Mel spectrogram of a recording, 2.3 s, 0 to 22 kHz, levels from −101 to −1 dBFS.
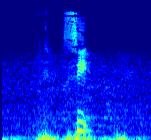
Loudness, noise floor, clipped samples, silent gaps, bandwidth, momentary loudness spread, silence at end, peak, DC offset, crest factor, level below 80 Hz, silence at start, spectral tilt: -44 LUFS; -63 dBFS; under 0.1%; none; 16.5 kHz; 21 LU; 0.15 s; -24 dBFS; under 0.1%; 22 dB; -50 dBFS; 0.05 s; -4 dB/octave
